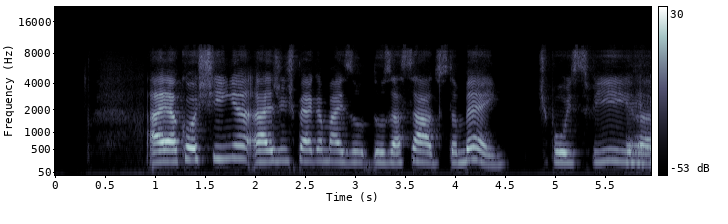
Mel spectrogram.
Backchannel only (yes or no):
no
